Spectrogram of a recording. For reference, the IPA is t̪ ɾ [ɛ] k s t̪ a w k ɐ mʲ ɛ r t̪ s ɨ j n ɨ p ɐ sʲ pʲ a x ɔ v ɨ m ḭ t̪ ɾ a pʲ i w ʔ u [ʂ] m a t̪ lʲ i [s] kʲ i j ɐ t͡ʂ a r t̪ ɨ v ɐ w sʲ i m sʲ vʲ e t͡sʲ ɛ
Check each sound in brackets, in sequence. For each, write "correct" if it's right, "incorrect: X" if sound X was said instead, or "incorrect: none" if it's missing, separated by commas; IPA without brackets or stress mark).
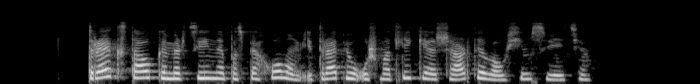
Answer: correct, correct, incorrect: none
